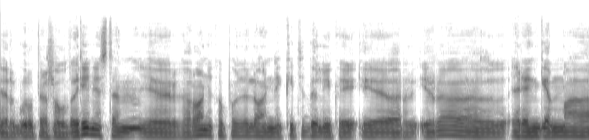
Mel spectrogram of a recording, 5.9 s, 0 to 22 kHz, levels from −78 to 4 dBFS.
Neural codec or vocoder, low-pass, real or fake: codec, 44.1 kHz, 3.4 kbps, Pupu-Codec; 14.4 kHz; fake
